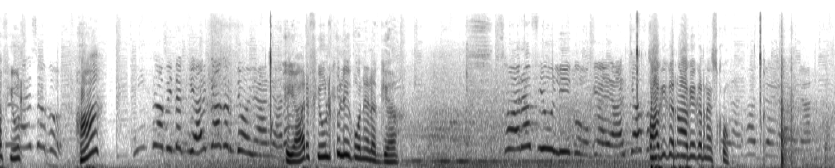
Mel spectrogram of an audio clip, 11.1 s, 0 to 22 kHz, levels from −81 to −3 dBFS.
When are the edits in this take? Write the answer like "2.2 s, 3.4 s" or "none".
none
